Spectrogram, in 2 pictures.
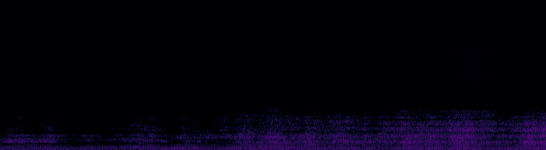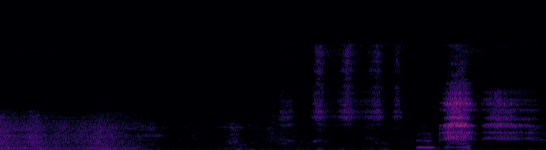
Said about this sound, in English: Some planes like to fly directly over my house. They're probably on their way to Japan or the Philippines or something.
